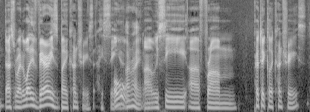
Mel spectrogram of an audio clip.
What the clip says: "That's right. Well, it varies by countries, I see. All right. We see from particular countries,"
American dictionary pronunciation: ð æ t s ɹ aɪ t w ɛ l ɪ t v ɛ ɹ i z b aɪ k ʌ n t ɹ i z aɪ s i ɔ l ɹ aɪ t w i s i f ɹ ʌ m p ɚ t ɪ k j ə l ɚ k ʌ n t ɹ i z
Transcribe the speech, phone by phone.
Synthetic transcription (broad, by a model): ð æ t s ɹ aɪ t w ɛ l ɪ t v ɛ ɹ i z b aɪ k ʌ n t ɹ i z aɪ s i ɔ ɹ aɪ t w i s i f ɹ ʌ m p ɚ t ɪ k j l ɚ k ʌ n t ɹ i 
